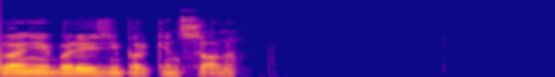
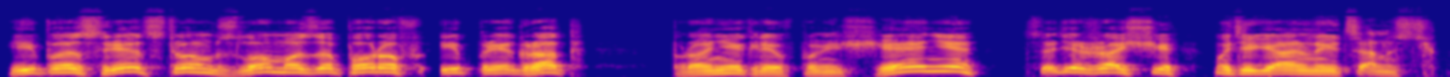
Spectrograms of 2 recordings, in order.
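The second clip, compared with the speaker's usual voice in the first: pompous report being dictated at a raised pitch; inspired dictation; 6 semitones higher than usual. A narrator's reading. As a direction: dictate grandly, drawing the words out. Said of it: "вдохновенно диктовал".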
